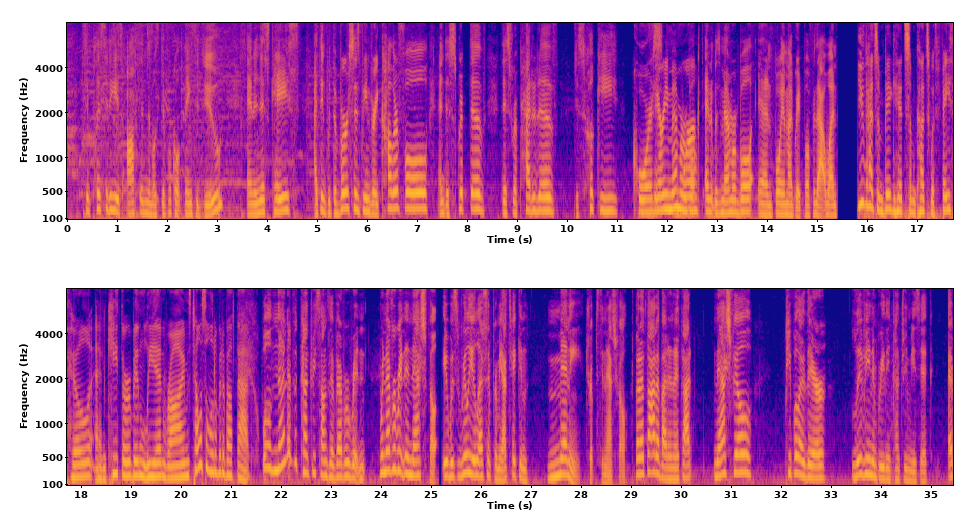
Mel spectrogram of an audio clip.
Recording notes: Recorded in her backyard garden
